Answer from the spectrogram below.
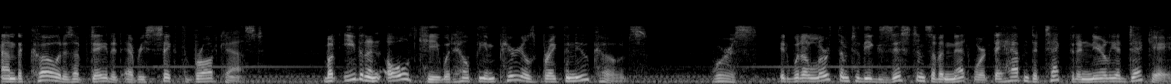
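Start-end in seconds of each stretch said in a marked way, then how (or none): none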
